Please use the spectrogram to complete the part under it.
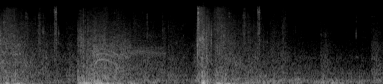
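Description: Shotgun blasts against armored enemies in the action game Rise of the Tomb Raider, with two loud booming shots about a second apart over a dense, noisy game soundscape.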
